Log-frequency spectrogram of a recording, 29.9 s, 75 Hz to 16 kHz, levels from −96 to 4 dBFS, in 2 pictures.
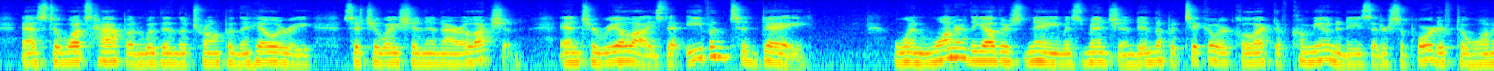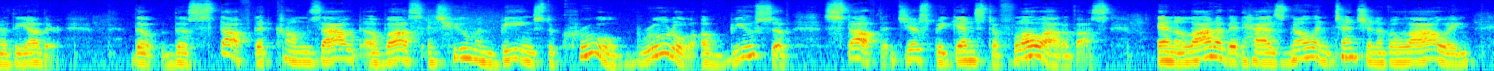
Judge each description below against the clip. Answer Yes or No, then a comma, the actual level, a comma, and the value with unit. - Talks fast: No, average, 150 wpm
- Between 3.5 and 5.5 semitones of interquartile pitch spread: No, narrow, 2.4 semitones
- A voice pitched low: No, medium, 155 Hz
